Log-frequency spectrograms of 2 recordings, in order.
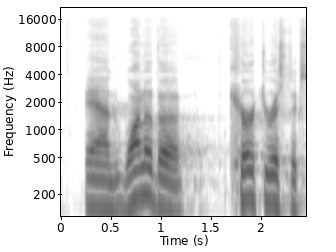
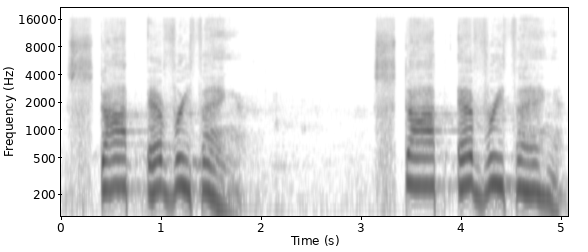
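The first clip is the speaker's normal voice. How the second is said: higher, slow "stop everything" with "stop" stressed; slow emphatic command; 7 semitones higher, slower than usual. Shown as a demonstration. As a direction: spell out "stop everything" slowly. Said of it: "The word behold means".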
